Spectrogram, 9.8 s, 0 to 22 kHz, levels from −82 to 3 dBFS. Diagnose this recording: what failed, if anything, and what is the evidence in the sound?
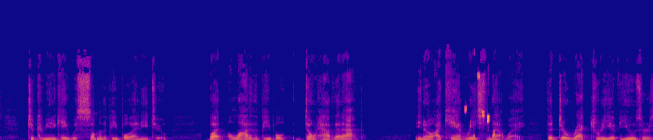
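The codec stage has failed throughout. The speech sounds dull and granular, with a gurgling edge on every phrase. Upper bands drop in and out. This is plainly audible MP2 compression, likely at a low rate around 80 kbps. Layer II divides the signal into 32 sub-bands and shares a small bit budget among them. Starved high bands are muted. The remaining bands are quantised coarsely.

DAB burbling sits on top of this, pointing to a weak reception path. There are four bursts: 1.42 to 1.59 s, 4.71 to 4.83 s, 6.95 to 7.41 s, and 9.26 to 9.31 s. Each is brief. The longest, near 7 s, points to about twenty corrupted frames. Bit errors, a few in a thousand, slipped past error correction. Corrupted samples then put short blips of noise into single sub-bands.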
